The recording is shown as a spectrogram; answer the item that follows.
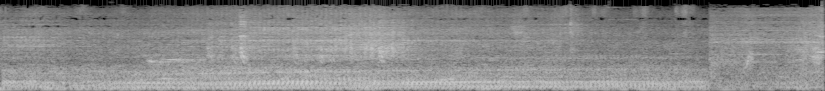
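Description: Long-haired cat purring steadily while being stroked. The purr stops abruptly about seven seconds in, as the cat gets up.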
